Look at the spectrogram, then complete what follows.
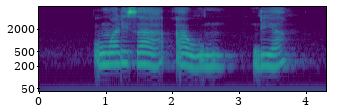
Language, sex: Venda, female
